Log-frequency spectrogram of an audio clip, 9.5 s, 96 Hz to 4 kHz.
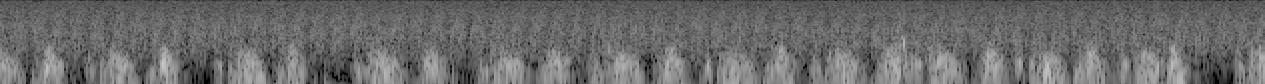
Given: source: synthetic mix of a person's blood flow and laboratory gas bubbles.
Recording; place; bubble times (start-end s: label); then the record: Doppler ultrasound of blood flow; precordium
6.67-6.88 s: bubbles
From the record:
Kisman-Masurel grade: 213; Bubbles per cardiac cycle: several, 3 to 8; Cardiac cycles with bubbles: 1 to 10%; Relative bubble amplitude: loud (0.450 to 0.775); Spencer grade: 1 (occasional bubble signal discernible with the cardiac motion signal, with majority of cardiac periods free of bubbles); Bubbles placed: anywhere in the cardiac cycle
